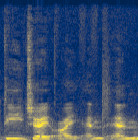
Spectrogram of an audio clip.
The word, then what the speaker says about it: Djinn: Djinn is spelled D-J-I-N-N.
